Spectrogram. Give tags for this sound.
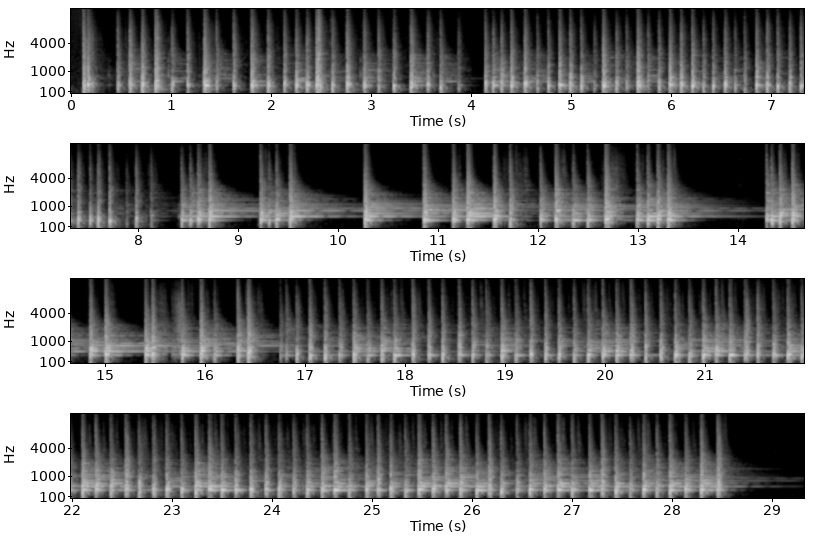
drum drummed drumming drums finger fingernails fingers nails rhythm rhytmn snare snaredrum

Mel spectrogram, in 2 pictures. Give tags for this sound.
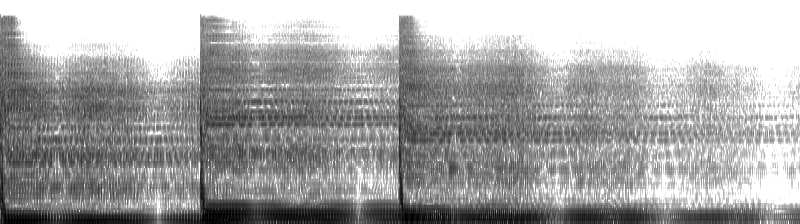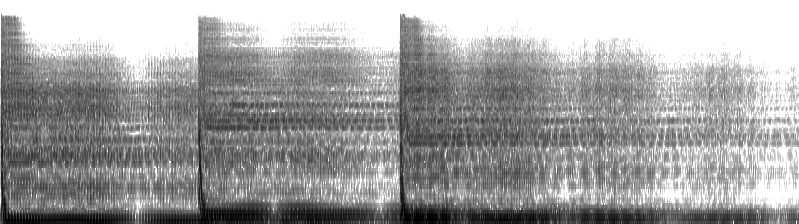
bass electronic

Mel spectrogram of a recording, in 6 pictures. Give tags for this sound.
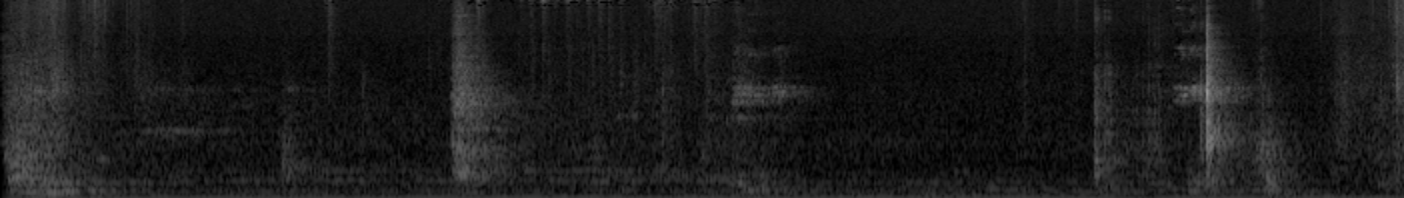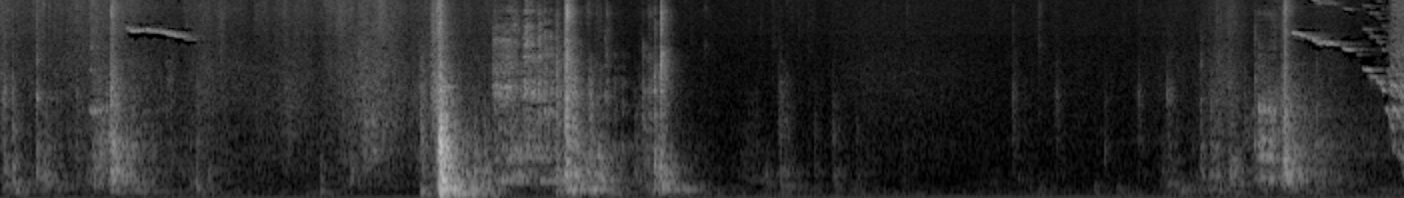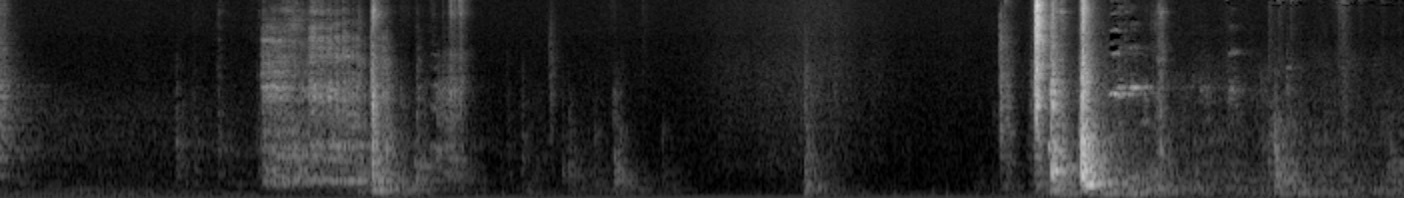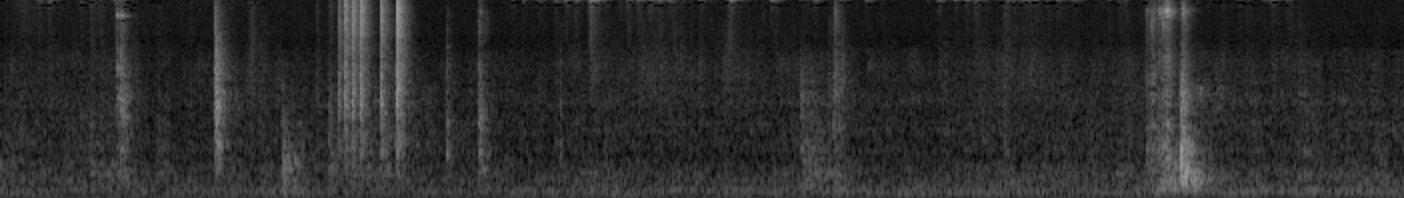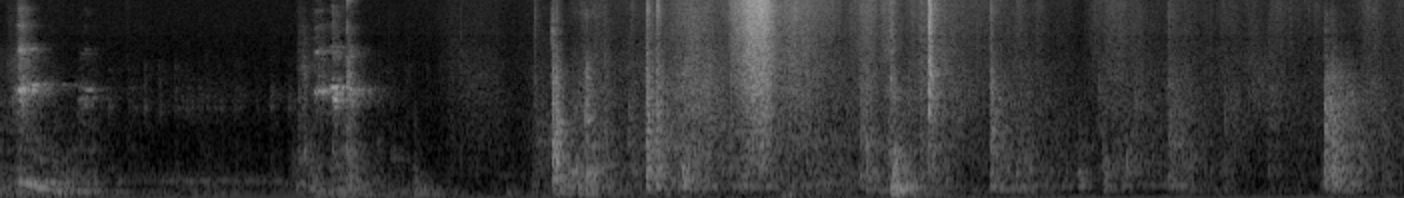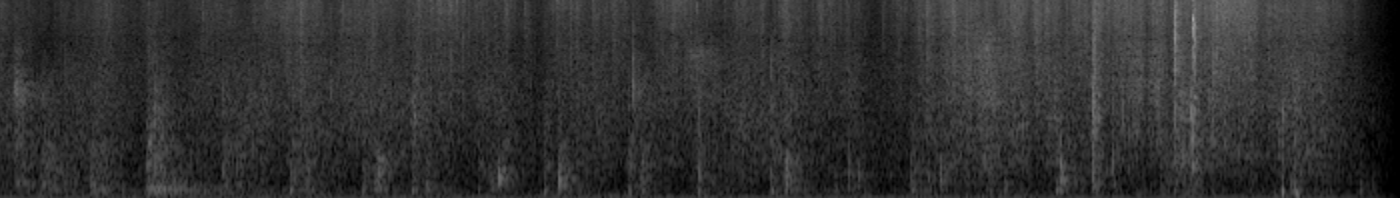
elevator lift up

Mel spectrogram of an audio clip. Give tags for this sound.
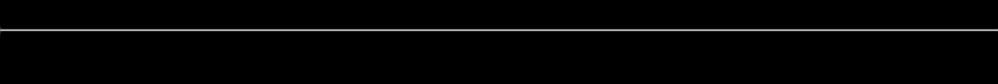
hearing-test sine-wave tone

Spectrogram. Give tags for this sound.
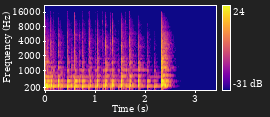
percussion bongos ethnic drums roll bongo

